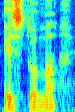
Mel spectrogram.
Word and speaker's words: estomac: L'estomac, okay, same thing here, final C not pronounced, and then M means that this word, estomac, is masculine, okay?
